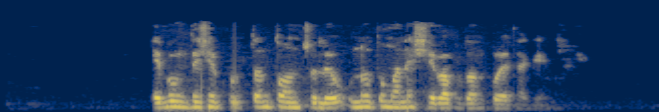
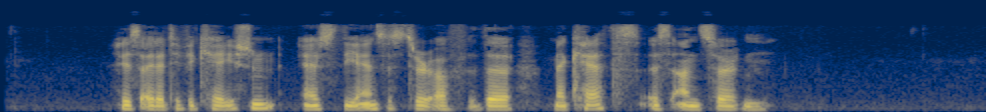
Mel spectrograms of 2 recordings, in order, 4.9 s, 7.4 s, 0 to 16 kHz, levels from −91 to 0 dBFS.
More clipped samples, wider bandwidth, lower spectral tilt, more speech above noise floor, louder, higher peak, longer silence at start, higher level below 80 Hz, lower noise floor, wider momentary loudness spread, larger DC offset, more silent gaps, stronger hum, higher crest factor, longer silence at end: neither; about the same, 7.8 kHz vs 7.2 kHz; about the same, -5.5 dB/octave vs -5 dB/octave; first, 63 dB vs 41 dB; about the same, -19 LUFS vs -21 LUFS; about the same, -2 dBFS vs -2 dBFS; first, 1.15 s vs 0.85 s; about the same, -56 dBFS vs -58 dBFS; first, -81 dBFS vs -62 dBFS; about the same, 8 LU vs 6 LU; neither; neither; neither; about the same, 18 dB vs 20 dB; second, 0.9 s vs 1.65 s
